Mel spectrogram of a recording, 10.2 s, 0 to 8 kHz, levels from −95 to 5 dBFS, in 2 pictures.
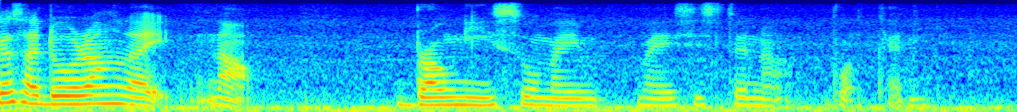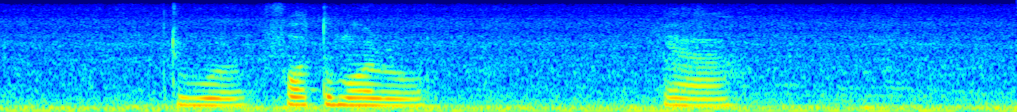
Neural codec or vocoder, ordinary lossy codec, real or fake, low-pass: none; none; real; 7.2 kHz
